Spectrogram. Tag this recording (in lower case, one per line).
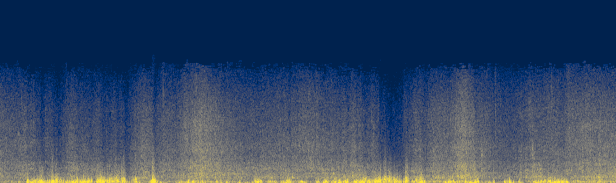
sailing
wind noise (microphone)
waves
wind
boat
ocean
sailing ship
